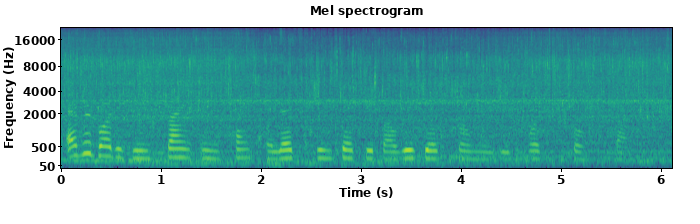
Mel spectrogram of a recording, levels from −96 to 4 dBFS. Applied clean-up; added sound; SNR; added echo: none; Sink (filling or washing) / Water tap, faucet; 2 dB; none.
